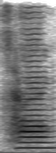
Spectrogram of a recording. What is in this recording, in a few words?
"cang1", mandarin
